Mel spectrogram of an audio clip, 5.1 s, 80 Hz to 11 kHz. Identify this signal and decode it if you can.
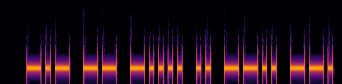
Morse code, heard as a keyed tone, about 17 wpm, 700 Hz. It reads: KM6IZG
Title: USA Call Signs Repeated 3x 17wpm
